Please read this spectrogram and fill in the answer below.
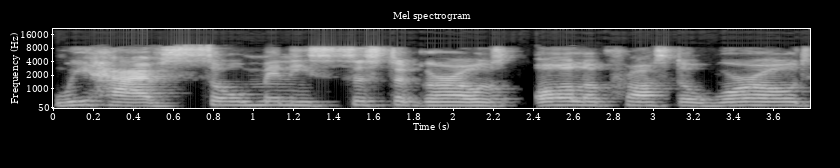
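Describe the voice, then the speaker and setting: A woman speaks with a fairly low pitch. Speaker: patient advocate. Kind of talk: testimony. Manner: loud.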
